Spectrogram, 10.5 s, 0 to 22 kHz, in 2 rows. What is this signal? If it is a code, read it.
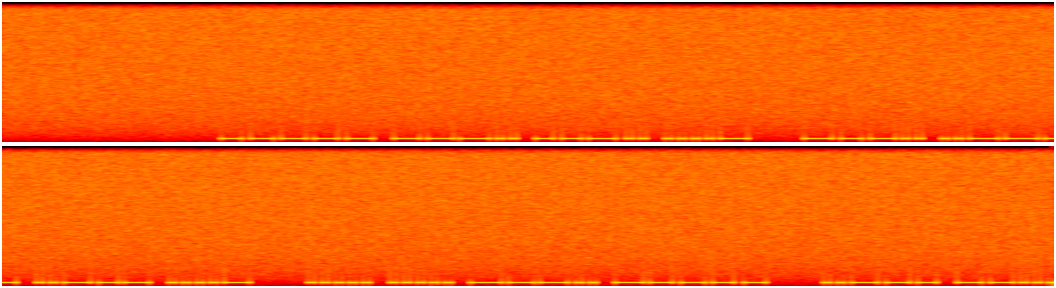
Morse code, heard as a keyed tone, hand-sent with a bug key, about 35 wpm, 630 Hz. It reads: 0884 8224 5580 …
